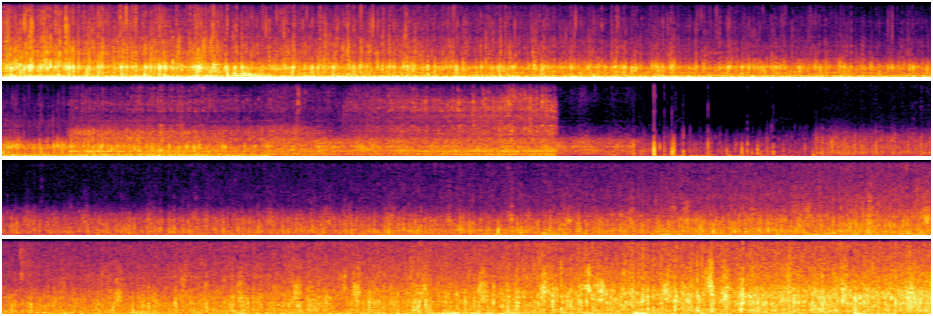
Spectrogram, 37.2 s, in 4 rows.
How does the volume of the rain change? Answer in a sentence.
The volume of the rain goes down, then up.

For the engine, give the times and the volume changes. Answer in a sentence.
The engine can be heard from 9.9 to 14.8 s, getting quieter then louder.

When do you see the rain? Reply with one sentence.
The rain can be heard from 0.0 to 37.1 s.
